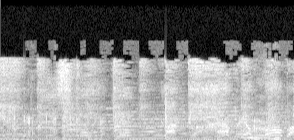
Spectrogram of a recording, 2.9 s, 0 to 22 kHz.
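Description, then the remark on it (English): A squawky, garbled cartoon-duck voice impression sings a 1976 chart-topping disco song over a loud, steady disco beat with thumping bass, the quacking vocal warbling most prominently near the end. “He's got the perfect Donald Duck impression.”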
